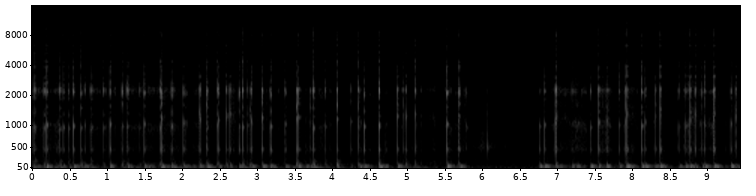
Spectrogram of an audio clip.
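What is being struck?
Paper cup covered in plastic rhinestones.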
